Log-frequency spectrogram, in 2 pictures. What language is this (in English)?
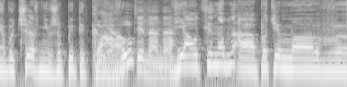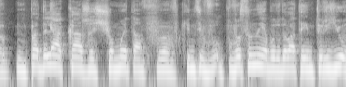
Ukrainian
